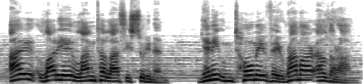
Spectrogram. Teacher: Tolkien wrote this as trochaic verse, I think, stress on the first syllable of each kind of metrical foot.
